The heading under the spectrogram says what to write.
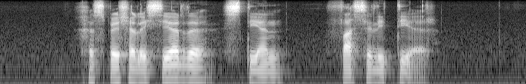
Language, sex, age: Afrikaans, male, 19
